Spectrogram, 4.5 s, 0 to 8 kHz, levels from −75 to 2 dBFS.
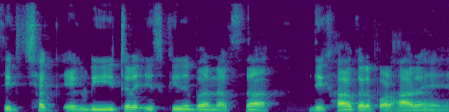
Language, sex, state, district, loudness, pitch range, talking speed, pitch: Hindi, male, Jharkhand, Ranchi, -17 LUFS, 100-115 Hz, 145 wpm, 105 Hz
